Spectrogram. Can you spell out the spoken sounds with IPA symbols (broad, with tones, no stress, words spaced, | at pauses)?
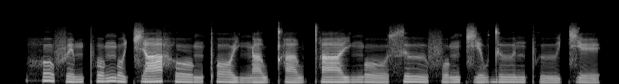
ho˥˨fe˩˧mpʰo˧˥ŋo˧˩ t͡ɕaː˧˥hoː˧˩ŋpʰɔː˧˩j ŋa˩wkʰa˩˧wt̪ʰaː˧j ŋoː˧˩ sɯː˥˨fo˧˥ŋ t͡ɕe˧˥wdɯː˧npʰɯː˩ t͡ɕe˧˩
